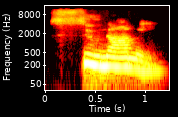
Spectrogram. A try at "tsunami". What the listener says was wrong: The T is silent. You don't pronounce the T.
